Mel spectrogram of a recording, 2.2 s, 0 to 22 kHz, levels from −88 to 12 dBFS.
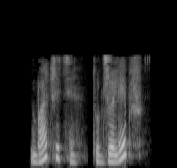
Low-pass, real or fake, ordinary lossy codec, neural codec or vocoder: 5.4 kHz; real; MP3, 32 kbps; none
